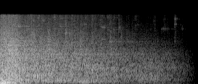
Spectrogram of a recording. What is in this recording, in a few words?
van crash garage; Max Payne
